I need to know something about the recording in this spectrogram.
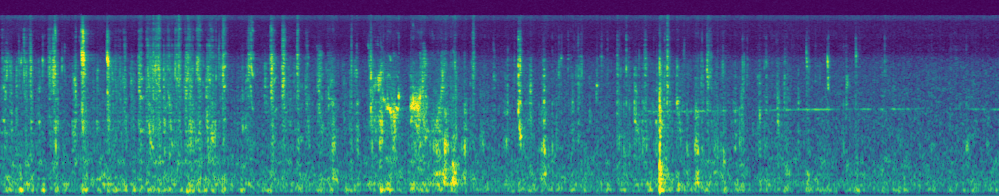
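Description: A kitten suckles noisily from a feeding bottle, with quick wet clicks.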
